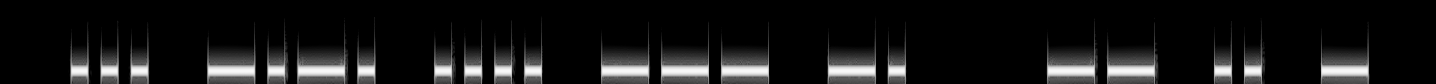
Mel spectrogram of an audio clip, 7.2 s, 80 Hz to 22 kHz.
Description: Morse code, heard as a keyed tone, about 16 wpm, 700 Hz. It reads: SCHON MIT
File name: Morsekurs / Witze / Witz 25. September 2018, 70 F80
